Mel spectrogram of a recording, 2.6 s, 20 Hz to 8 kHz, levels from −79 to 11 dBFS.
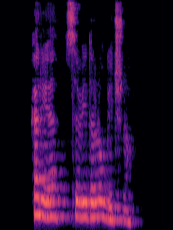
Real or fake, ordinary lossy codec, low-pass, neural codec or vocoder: real; none; none; none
